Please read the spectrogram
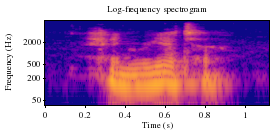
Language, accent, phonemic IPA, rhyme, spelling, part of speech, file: English, Southern England, /ˌhɛn.ɹiˈɛtə/, -ɛtə, Henrietta, proper noun, LL-Q1860 (eng)-Henrietta.wav
- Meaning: 1. A female given name from the Germanic languages 2. A number of places in the United States: A township in Jackson County, Michigan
